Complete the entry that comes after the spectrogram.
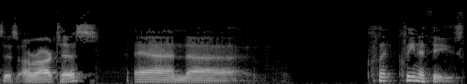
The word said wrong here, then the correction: Cleanthes: Clinith, I can never pronounce Greek names. Cleanthes. There we go.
